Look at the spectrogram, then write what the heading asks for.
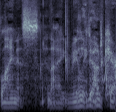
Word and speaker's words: Linus: I speak Finnish it's Lino's when I speak English its Linus and I really don't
